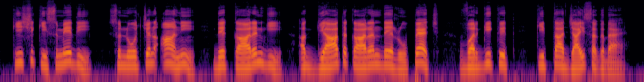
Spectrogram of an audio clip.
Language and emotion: Dogri, neutral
